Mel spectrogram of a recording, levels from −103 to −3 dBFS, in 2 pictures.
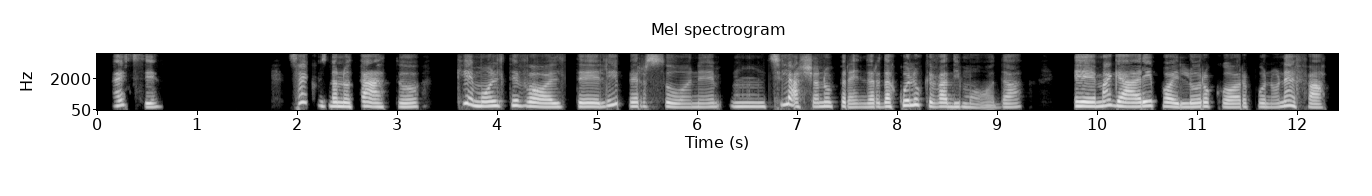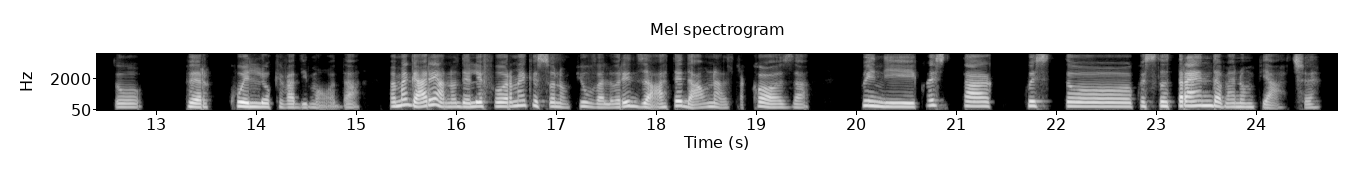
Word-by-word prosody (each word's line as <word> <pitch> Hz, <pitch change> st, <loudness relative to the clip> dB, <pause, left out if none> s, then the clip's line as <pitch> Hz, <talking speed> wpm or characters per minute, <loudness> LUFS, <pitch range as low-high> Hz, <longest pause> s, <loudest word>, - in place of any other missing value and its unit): Eh, 255 Hz, +3 st, -1 dB
sì. 190 Hz, +1 st, -4 dB, 1.3 s
Sai 430 Hz, +1 st, -3 dB
cos'ho 225 Hz, -, -2 dB
notato? 200 Hz, -2 st, 0 dB, 0.3 s
Che 375 Hz, -6 st, -1 dB
molte 245 Hz, +2 st, +2 dB
volte 200 Hz, -2 st, +1 dB
le 280 Hz, -, -2 dB
persone, 200 Hz, -, -4 dB
mhmm, 210 Hz, -1 st, -3 dB
si 225 Hz, +9 st, -8 dB
lasciano 220 Hz, -7 st, 0 dB
prendere 195 Hz, -3 st, -4 dB
da 215 Hz, 0 st, +2 dB
quello 275 Hz, +3 st, +2 dB
che 220 Hz, -, -3 dB
va 205 Hz, 0 st, +1 dB
di 195 Hz, -1 st, -2 dB
moda, 185 Hz, -, -8 dB, 0.5 s
e 230 Hz, -1 st, +6 dB
magari 230 Hz, -2 st, +3 dB
poi 215 Hz, -4 st, +2 dB
il 185 Hz, -, -1 dB
loro 200 Hz, +2 st, 0 dB
corpo 190 Hz, 0 st, -4 dB
non 185 Hz, +5 st, -6 dB
è 255 Hz, -, +2 dB
fatto 185 Hz, -1 st, -5 dB, 0.4 s
per 185 Hz, -3 st, +2 dB, 0.2 s
quello 200 Hz, -3 st, +6 dB
che 185 Hz, -, -12 dB
va 175 Hz, 0 st, -2 dB
di 170 Hz, 0 st, -8 dB
moda, 170 Hz, -, -11 dB, 0.3 s
ma 220 Hz, -, +2 dB
magari 275 Hz, 0 st, +5 dB
hanno 200 Hz, -7 st, 0 dB
delle 205 Hz, +2 st, +4 dB
forme 215 Hz, +4 st, +1 dB
che 250 Hz, -2 st, -2 dB
sono 215 Hz, -6 st, -3 dB
più 220 Hz, +4 st, -4 dB
valorizzate 185 Hz, +4 st, 0 dB
da 170 Hz, -6 st, -1 dB
un'altra 180 Hz, -4 st, -7 dB
cosa. 175 Hz, -5 st, -1 dB, 0.5 s
Quindi, 200 Hz, -6 st, +3 dB
questa 240 Hz, -3 st, 0 dB, 0.3 s
questo 215 Hz, -3 st, +1 dB
questo 230 Hz, 0 st, 0 dB
trend 245 Hz, +2 st, +5 dB
a 225 Hz, -, +5 dB
me 195 Hz, 0 st, -4 dB
non 190 Hz, -1 st, -2 dB
piace. 165 Hz, -1 st, -10 dB
205 Hz, 135 wpm, -22 LUFS, 190-230 Hz, 1.3 s, e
